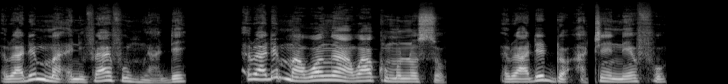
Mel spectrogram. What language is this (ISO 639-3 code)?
aka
